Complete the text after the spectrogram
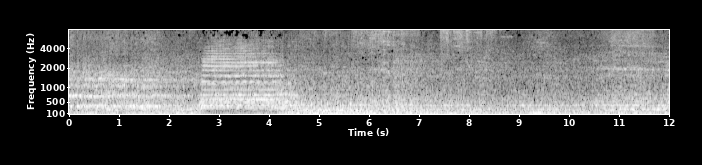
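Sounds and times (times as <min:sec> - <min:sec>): train moving past on rails: 0:00.0 - 0:12.0
locomotive horn chord: 0:02.6 - 0:04.6.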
